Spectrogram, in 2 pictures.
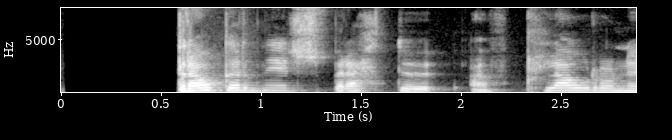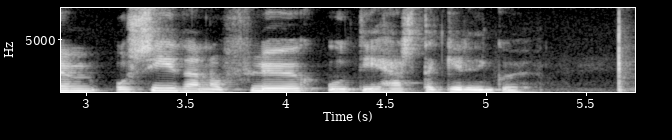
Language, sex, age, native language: Icelandic, female, 30-39, Icelandic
